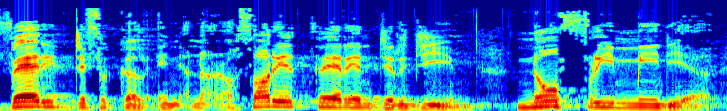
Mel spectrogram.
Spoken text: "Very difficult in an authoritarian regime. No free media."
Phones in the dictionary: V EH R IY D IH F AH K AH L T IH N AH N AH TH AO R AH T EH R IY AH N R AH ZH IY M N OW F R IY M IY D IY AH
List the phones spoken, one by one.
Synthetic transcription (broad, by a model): V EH R IY D IH F AH K AH L T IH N AH N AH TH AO R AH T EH R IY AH N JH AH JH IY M N OW F R IY M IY D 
